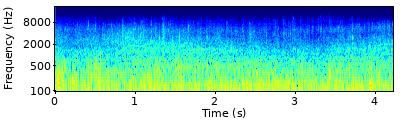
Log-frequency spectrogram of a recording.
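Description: Steady low rumble of a sportfishing boat's engine running, with wind on the microphone.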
